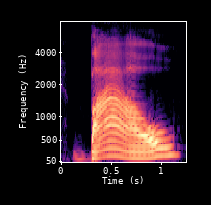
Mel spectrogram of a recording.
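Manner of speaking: Bow said slowly with ow. Shown as a demonstration. Teacher contrasting bow and ball. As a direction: stretch the ow vowel. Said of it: "Olha a diferença aqui".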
